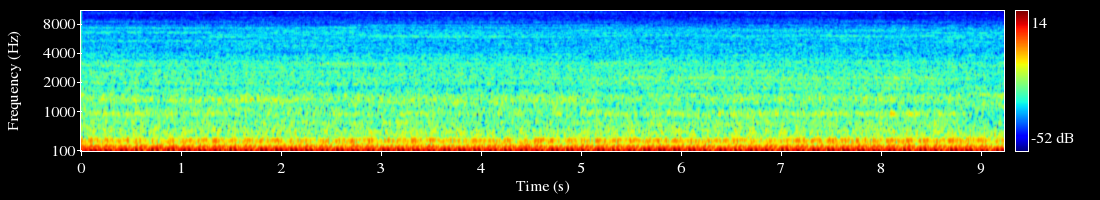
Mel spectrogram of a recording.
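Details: Rough, lumpy idle on a warmed-up DeLorean engine, pulsing about three times a second with an uneven beat, while a dwell meter is hooked up for a reading; cause not yet found.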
